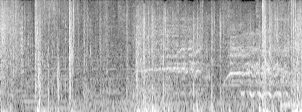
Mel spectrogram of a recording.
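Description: Horse hooves clip-clop at a gallop through a town in the Diablo IV video game, a steady drumming rhythm with a whinny and scattered thuds mixed in, close and prominent.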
